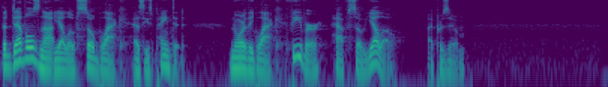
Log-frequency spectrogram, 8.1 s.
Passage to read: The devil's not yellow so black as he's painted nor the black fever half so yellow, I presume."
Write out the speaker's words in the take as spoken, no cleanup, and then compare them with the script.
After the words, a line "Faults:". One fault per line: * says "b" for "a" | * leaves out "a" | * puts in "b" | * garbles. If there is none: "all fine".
The devil's not yellow so black as he's painted nor the black fever half so yellow, I presume."
Faults:
all fine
